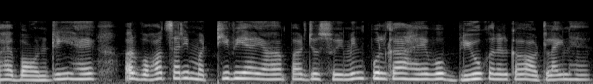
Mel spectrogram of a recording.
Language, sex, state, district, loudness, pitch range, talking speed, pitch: Hindi, female, Chandigarh, Chandigarh, -16 LUFS, 225-260 Hz, 210 wpm, 245 Hz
